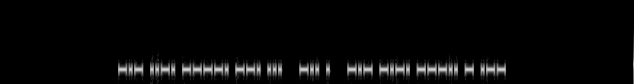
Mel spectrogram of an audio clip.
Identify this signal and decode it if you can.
Morse code, heard as a keyed tone, about 45 wpm, 700 Hz. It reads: KF9GS DE KC8TW
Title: USA Callsign DE Callsign - 5 Characters - 45wpm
